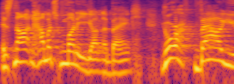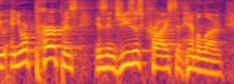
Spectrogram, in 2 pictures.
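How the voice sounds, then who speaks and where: A man speaks at a high pitch in an animated tone, with very wide pitch swings. Noticeable background noise is present. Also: moderate pace. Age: 40s. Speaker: preacher. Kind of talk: sermon. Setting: church.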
